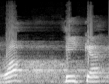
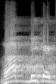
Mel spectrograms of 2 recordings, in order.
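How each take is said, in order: First: The first vowel is a short rounded 'o'. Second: The first vowel is a long open 'aa'. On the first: The speaker calls it right. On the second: The speaker calls it wrong. "রাব্বিকা কেউ বলবেন না"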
